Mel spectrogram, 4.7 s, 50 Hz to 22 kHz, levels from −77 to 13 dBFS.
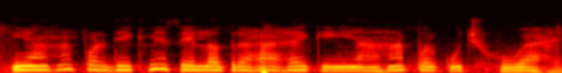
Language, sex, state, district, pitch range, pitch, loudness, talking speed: Hindi, female, Bihar, West Champaran, 200-225 Hz, 215 Hz, -16 LUFS, 165 wpm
